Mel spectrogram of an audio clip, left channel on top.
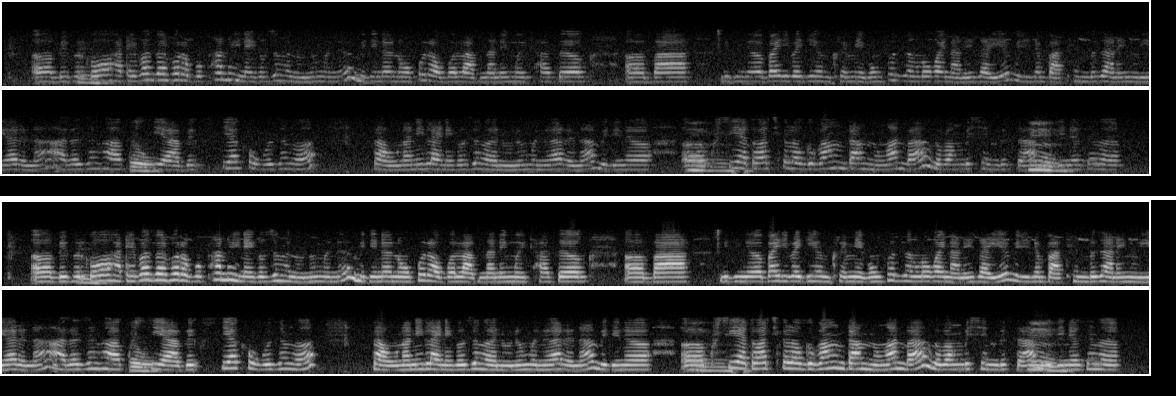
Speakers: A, on the right; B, on the right.
A: ओ बेफोरखौ
B: उम
A: हा थाइ बाजारफोरावबो फानहैनायखौ जोङो नुनो मोनो। बिदिनो न'फोरावबो लाबोनानै मैथाजों ओ बा बिदिनो बायदि बायदि ओंख्रि मैगं फोरजों लगायनानै जायो बिदिनो बाथोनबो जानाय नुयो आरोना आरो जोंहा खुसिया
B: औ
A: बे खुसिया खौबो जोङो जावनानै लायनायखौ जोङो नुनो मोनो आरो ना बिदिनो ओ
B: उम
A: खुसियाथ' आथिखालाव गोबां दाम नङा होनबा? गोबां बेसेन गोसा।
B: उम
A: बिदिनो जोङो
